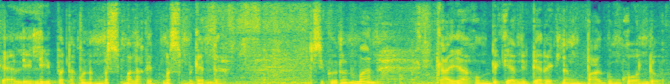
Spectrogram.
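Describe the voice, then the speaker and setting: A man's voice: low voice, expressive, a little fast, background noise. A man in a radio drama playing an ambitious, troubled young star, earnest and conflicted. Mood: scheming. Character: ambitious, troubled male actor, proud and conflicted.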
